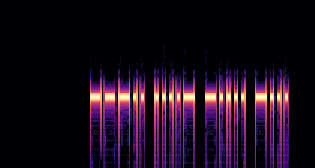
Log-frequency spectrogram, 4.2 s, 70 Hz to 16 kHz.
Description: Morse code, heard as a keyed tone, about 25 wpm, 700 Hz. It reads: 846B
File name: practice / 25wpm / Four Letter-Number Combinations - 25wpm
